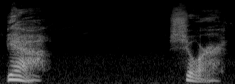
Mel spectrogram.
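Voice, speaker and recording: Woman as an easygoing, deep-voiced frank woman. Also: drawn-out words, creaky, husky, no echo, exaggerated voice. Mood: consoling. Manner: casual, slangy, frank. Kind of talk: motion comic voice acting.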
